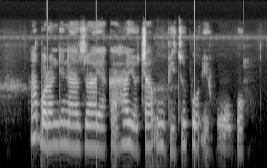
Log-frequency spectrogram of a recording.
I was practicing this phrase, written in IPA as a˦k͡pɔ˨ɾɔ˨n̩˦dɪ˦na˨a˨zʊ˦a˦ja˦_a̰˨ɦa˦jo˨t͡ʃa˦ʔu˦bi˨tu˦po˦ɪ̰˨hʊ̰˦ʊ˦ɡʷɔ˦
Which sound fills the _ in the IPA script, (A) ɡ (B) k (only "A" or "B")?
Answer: B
